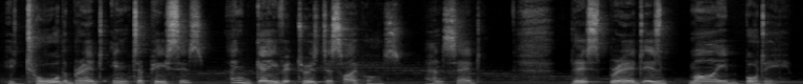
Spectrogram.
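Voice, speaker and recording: Female storyteller for children's tale. Slow, very expressive, soft music underneath. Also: mid-range voice.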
